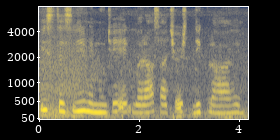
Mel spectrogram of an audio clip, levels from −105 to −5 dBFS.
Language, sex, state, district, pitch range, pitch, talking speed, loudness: Hindi, female, Arunachal Pradesh, Papum Pare, 190-230 Hz, 205 Hz, 160 wpm, -14 LUFS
